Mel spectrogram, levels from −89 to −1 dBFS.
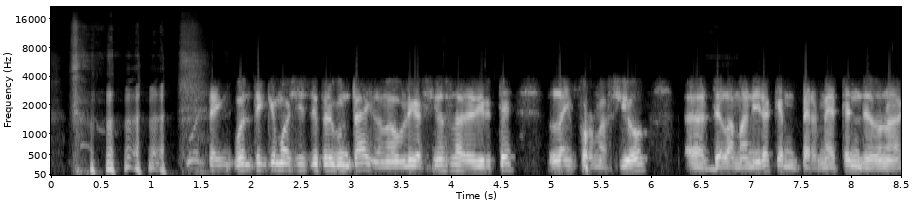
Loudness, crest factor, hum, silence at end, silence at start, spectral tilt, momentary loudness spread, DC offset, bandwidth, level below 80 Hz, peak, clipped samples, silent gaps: -23 LUFS; 16 dB; none; 0 s; 0.2 s; -7 dB/octave; 12 LU; under 0.1%; 14.5 kHz; -70 dBFS; -8 dBFS; under 0.1%; none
